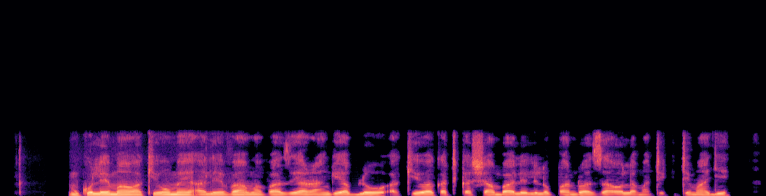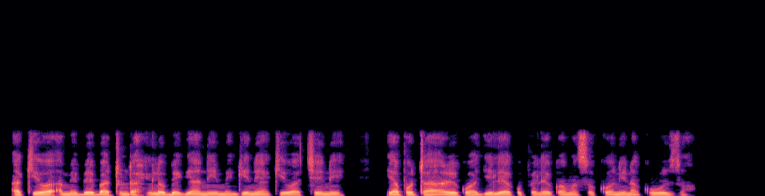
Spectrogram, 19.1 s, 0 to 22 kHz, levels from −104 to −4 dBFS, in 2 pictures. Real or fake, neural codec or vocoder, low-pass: real; none; 7.2 kHz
